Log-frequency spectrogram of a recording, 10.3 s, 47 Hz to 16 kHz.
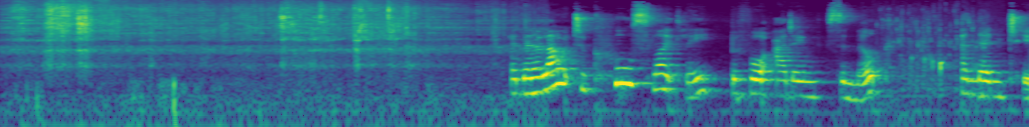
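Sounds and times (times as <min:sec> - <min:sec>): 
butter melting and sizzling in a pan for baking: 0:00.0 - 0:05.5
speech: 0:05.1 - 0:09.0, 0:09.6 - 0:10.2.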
